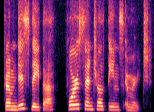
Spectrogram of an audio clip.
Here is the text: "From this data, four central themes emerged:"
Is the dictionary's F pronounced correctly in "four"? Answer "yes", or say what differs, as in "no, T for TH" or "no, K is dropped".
yes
